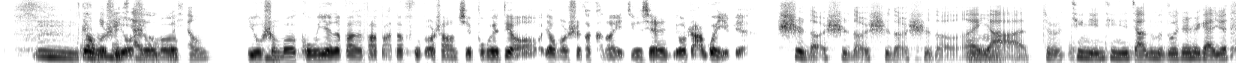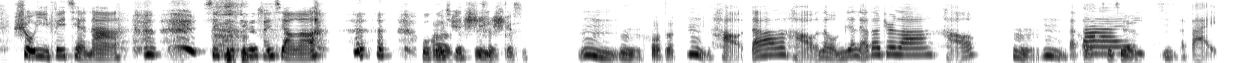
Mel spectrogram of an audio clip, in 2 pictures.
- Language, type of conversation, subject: Chinese, podcast, 你能分享一道简单快手菜的做法吗？
- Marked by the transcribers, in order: laugh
